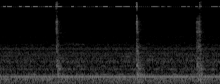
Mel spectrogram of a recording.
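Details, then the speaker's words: 1984 Panasonic Sr. Partner (RL-H7000WA) floppy drive booting an MS-DOS disk after reinsertion: sharp, crisp ticks every half second or so over a faint steady hum as the head steps; reads normally and quite fast. "Try again. I can hear it like doing something in there."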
